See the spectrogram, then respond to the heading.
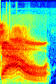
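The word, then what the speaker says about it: João: And his name, and I had a feeling he was Portuguese because his name was J-O-A-O. So it's that string of letters that's impossible for an American to pronounce. Zhao. Yeah, Zhao.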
